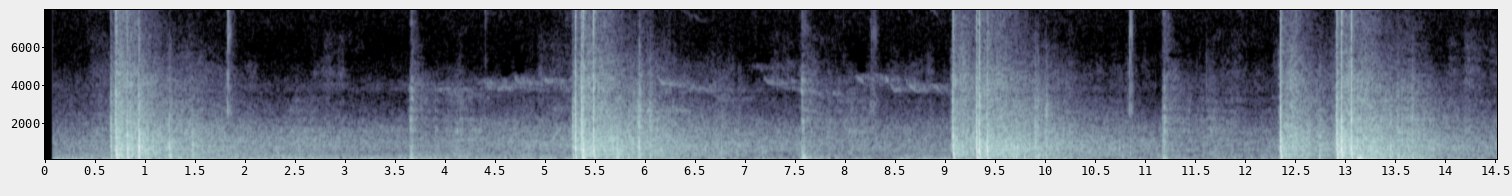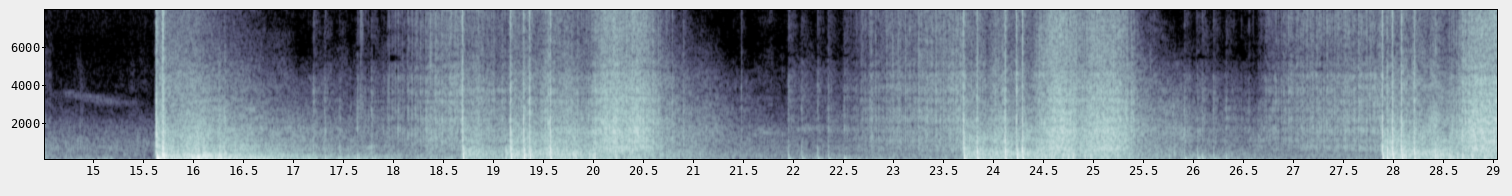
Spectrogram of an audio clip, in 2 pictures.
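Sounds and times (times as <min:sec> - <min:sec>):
fireworks bangs: 0:00.5 - 0:02.8, 0:03.5 - 0:29.0
faint firework pops: 0:03.6 - 0:04.1, 0:07.5 - 0:10.2, 0:10.8 - 0:13.9.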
